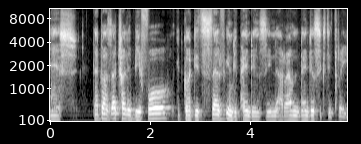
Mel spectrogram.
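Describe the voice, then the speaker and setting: Over noticeable background noise, a man speaks at a fairly slow pace with monotone, flat intonation. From South Africa, Eastern Cape (Mthatha). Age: 60s. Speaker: former liberation struggle exile. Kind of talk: interview testimony.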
